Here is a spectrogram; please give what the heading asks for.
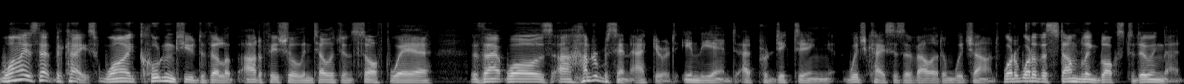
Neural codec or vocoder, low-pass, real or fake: none; 7.2 kHz; real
